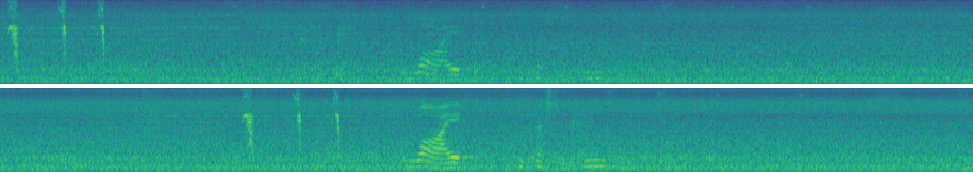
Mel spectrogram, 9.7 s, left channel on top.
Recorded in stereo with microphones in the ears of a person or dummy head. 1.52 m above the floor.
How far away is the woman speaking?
About 0.7 m.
